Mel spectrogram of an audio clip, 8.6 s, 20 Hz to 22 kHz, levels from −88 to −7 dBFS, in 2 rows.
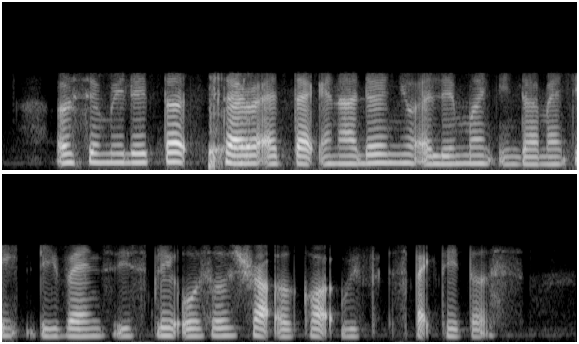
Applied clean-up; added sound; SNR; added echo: neural separator model SepFormer DNS4.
